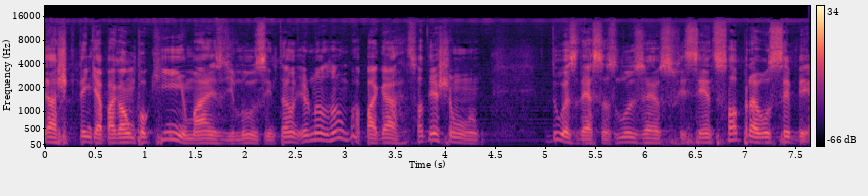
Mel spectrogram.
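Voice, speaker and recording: A man's voice swings very widely in pitch, captured in a very clean recording with a silent background. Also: medium pitch for a man, moderate pace. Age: 70s. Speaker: pastor. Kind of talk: sermon. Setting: church. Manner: conversational.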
